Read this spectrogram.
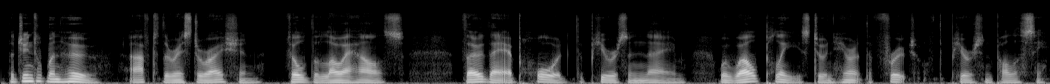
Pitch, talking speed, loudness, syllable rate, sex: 100 Hz, 155 wpm, -20 LUFS, 5.5 syllables/s, male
